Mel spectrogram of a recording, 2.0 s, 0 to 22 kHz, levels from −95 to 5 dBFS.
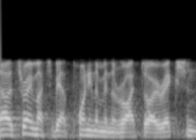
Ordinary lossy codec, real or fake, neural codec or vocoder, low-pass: Opus, 64 kbps; real; none; 3.6 kHz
